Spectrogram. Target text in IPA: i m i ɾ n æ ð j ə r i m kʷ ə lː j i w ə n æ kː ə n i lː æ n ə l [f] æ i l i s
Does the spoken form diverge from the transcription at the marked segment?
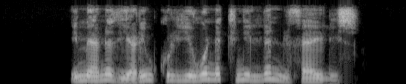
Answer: no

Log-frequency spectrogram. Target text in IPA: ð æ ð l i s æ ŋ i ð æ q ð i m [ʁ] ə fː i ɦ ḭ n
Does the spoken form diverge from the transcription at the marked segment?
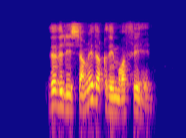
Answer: no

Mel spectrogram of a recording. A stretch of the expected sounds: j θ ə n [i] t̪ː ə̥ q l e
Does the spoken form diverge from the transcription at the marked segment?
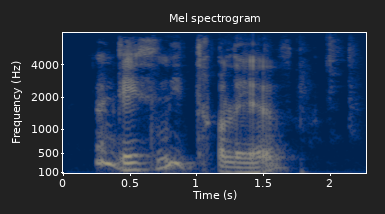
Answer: no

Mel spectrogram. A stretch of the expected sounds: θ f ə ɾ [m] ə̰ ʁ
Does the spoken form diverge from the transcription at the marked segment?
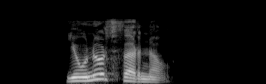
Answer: yes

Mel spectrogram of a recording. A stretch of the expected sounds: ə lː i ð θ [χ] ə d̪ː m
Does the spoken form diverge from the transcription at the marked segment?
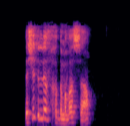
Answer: no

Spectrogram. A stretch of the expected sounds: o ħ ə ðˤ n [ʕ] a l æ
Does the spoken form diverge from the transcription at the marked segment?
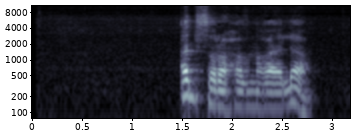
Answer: yes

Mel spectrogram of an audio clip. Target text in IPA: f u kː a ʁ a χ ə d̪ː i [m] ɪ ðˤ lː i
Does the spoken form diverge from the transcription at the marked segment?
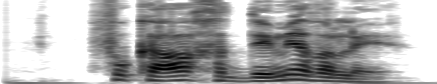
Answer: no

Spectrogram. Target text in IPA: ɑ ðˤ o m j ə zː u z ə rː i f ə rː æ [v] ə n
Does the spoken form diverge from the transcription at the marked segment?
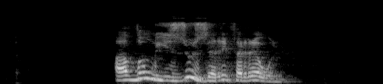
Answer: yes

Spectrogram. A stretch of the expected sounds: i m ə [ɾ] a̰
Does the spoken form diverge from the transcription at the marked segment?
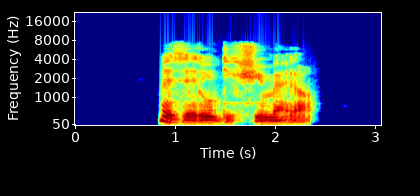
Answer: no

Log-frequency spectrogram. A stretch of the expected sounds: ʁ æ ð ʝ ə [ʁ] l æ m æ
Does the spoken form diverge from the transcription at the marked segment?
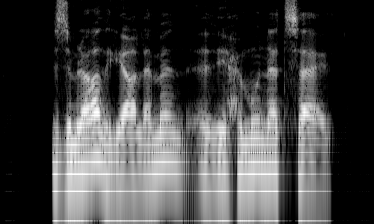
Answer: no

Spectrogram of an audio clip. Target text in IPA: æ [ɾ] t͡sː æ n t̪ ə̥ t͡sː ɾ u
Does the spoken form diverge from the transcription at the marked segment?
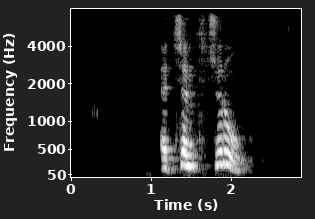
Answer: yes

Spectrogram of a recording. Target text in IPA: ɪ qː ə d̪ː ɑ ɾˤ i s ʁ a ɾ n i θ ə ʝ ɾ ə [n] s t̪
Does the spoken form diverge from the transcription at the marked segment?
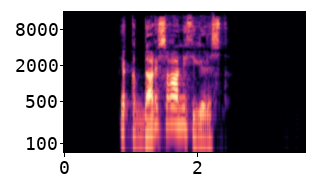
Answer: yes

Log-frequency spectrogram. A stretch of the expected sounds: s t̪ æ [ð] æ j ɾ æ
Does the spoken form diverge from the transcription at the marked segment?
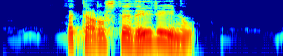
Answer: no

